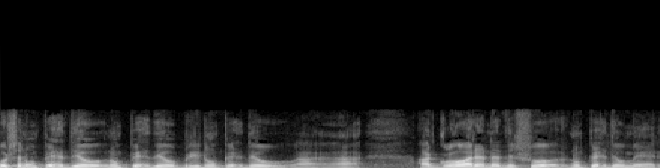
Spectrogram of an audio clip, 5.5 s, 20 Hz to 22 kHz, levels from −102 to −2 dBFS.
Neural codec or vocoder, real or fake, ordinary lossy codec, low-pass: none; real; none; none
